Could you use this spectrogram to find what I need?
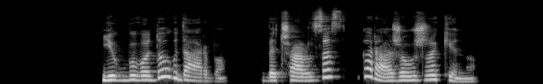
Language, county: Lithuanian, Šiauliai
